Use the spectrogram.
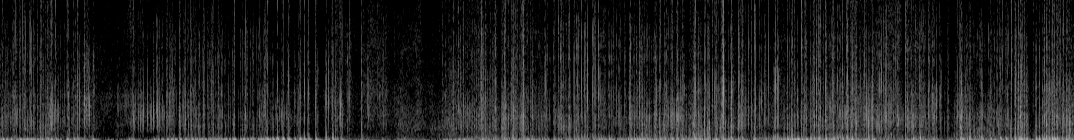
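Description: A pair of black leather gloves worn on both hands, held close to the microphone, as the gloved fingers rub and squeeze against each other, with a leather jacket nearby possibly adding to the sound. The result is a steady, close crackling and creaking rustle full of dense small clicks over a low, muffled body, with brief quieter dips near one and four seconds.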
